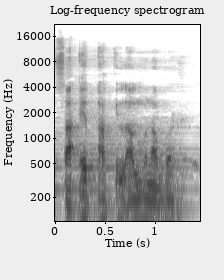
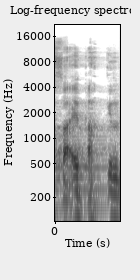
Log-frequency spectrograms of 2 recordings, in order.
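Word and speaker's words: Said Agil Al Munawar: profor Said Ail almunawar memang bacanya harus urut Said Ail almunawar karena sekali salah saidil Sirat sebetulnya Enggak apa-apa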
